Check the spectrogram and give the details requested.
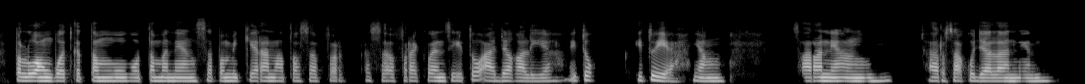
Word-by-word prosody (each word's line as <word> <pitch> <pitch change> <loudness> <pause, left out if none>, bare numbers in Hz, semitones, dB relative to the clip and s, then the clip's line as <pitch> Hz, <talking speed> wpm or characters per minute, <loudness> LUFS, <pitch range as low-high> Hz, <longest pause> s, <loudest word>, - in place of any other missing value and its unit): peluang 170 -2 +7
buat 165 0 +1
ketemu 160 -1 +2 0.3
teman 165 -1 +2
yang 160 0 +2
sepemikiran, 165 0 -1
atau 165 +1 -6
sefre 160 0 -6 0.2
eee, 180 - -9
sefrekuensi 165 0 -2
itu, 200 - -6 0.2
ada 165 +1 -1
kali 155 -1 0
ya. - - -5 0.2
Itu 200 - -3 0.5
itu 185 +3 0
ya, - - -3 0.2
yang, 155 0 +2 0.9
saran 165 0 +3
yang 160 -1 +2 0.8
harus 165 -1 -1
aku - - -5
jalanin. 155 0 +2 0.2
Mhm. 150 -2 -30
165 Hz, 135 wpm, -22 LUFS, 155-170 Hz, 0.9 s, peluang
